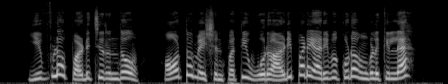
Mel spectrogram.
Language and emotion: Tamil, angry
